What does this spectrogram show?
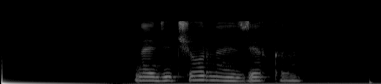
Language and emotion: Russian, neutral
